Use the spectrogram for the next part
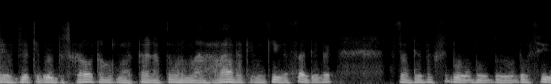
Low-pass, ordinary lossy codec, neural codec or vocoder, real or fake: none; none; codec, 16 kHz, 1 kbps, FreqCodec, smaller model; fake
